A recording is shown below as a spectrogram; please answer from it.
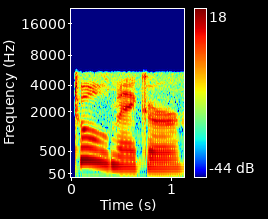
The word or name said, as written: toolmaker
